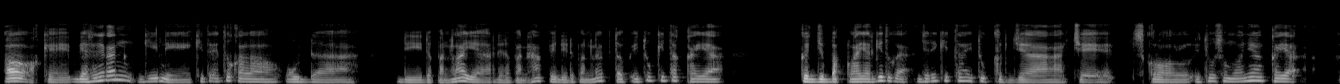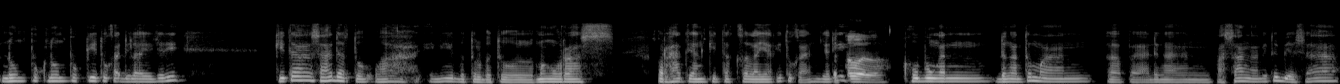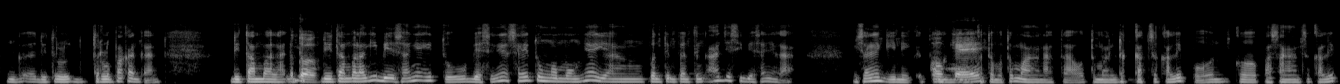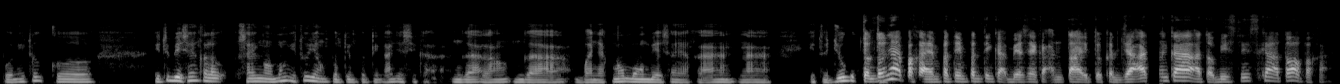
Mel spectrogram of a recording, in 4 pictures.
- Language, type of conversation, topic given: Indonesian, podcast, Bagaimana cara menjaga hubungan tetap dekat meski sering sibuk dengan layar?
- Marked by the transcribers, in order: in English: "scroll"; other background noise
